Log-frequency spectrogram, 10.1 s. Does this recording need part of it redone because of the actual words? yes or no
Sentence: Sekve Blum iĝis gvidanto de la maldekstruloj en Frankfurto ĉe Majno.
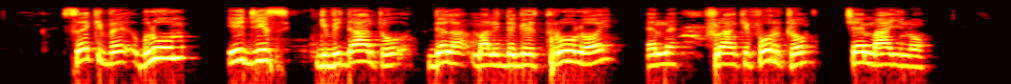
no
